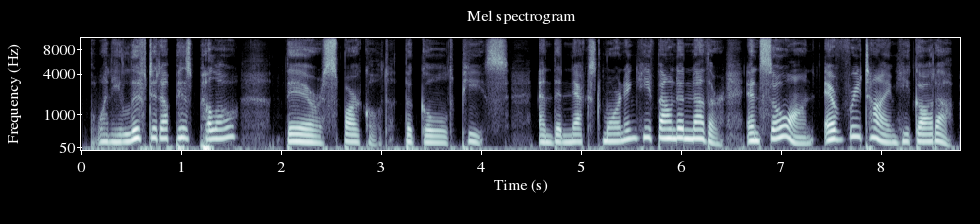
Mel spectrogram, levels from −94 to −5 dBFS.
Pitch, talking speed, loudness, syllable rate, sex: 190 Hz, 185 wpm, -19 LUFS, 5.1 syllables/s, female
